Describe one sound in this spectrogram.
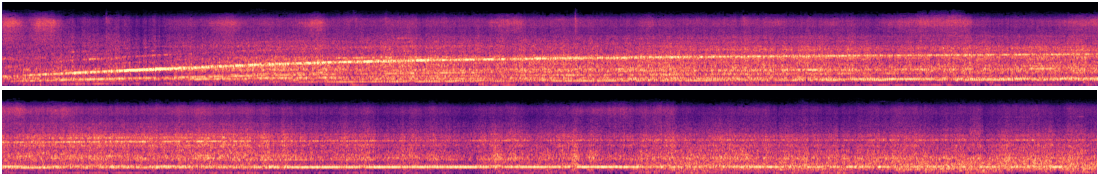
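An electric commuter train's chopper-controlled motors whine, rising in pitch as the train speeds up, then holding steady.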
